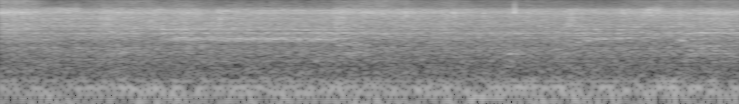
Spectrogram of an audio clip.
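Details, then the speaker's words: Lada Niva while driving, checked after clunks heard from front left (on and off throttle); suspected wheel liner rubbing: steady smooth low road rumble, no knocks or clunks from driveline; normal driving. "а в целом вот эти посторонних звуков духов нет никаких так что за нормально будет"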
